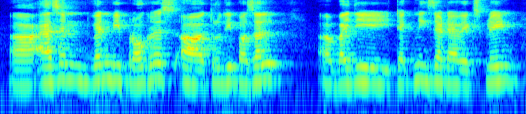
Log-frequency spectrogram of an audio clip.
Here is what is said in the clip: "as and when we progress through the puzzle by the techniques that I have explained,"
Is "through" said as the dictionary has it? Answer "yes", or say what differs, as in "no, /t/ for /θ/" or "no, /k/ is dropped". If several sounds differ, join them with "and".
no, /t/ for /θ/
